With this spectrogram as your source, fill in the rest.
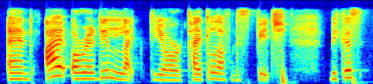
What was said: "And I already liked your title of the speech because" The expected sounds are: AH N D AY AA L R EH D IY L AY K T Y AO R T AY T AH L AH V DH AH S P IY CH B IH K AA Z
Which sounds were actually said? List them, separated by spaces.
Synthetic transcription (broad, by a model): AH N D AY AA L R EH D IY L AY K T Y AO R T AY T AH L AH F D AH S P IY CH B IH K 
